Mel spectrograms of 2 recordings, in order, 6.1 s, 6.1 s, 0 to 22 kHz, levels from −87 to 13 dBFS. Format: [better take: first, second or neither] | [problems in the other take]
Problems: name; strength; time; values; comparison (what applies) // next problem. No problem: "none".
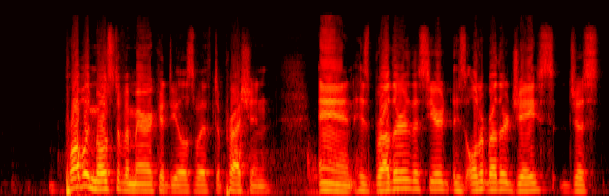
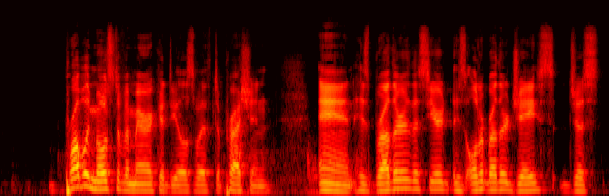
second | distortion; slight; 3% of the sound clipped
